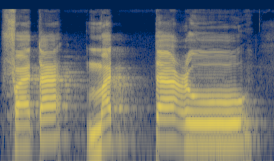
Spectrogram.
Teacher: ता को सख्त करेंगे तशदीद की वजह से, मत्त आइन वाव पेश ऊ, फ़तमत्तऊ फ़सौफ़ तअलमून, फ़सौफ़ तअलमून।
